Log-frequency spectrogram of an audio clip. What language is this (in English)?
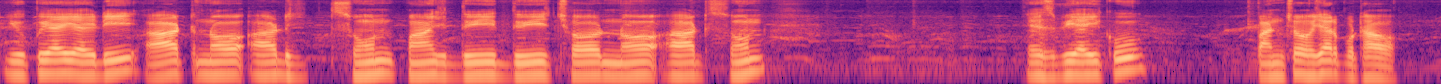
Odia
